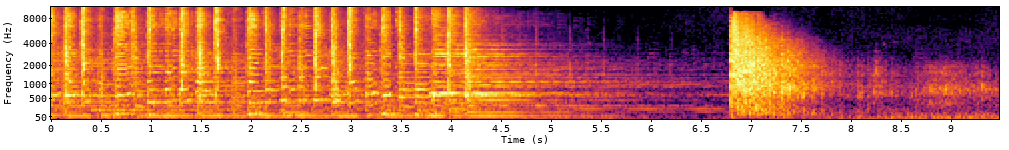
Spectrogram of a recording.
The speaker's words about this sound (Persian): صدای شلی تو سکوت و تاریکی شب تو دل کوهستون مثل رد پیچید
